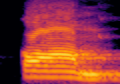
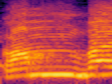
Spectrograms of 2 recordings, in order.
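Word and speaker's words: comb: इसको पढ़ेंगे हम कॉम। क्या पढ़ेंगे? कॉम। ये कम ब नहीं पढ़ा जाता है, कम कंगी कम ब नहीं पढ़ा जाता है।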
